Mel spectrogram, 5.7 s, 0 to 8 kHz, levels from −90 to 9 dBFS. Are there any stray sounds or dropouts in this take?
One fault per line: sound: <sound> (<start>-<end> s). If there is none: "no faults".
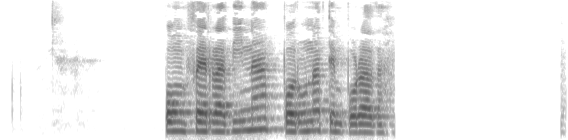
no faults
